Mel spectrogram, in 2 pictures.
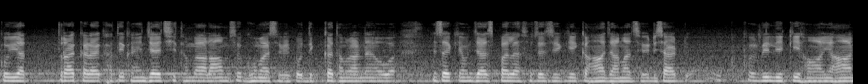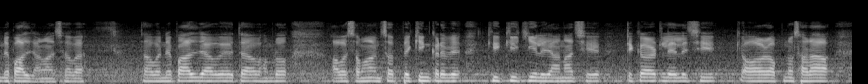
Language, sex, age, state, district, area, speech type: Maithili, male, 18-30, Bihar, Purnia, urban, spontaneous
